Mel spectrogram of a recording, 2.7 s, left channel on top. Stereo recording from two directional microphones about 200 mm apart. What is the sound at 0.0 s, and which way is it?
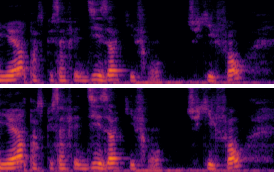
Speech, 30° right (ahead or behind).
